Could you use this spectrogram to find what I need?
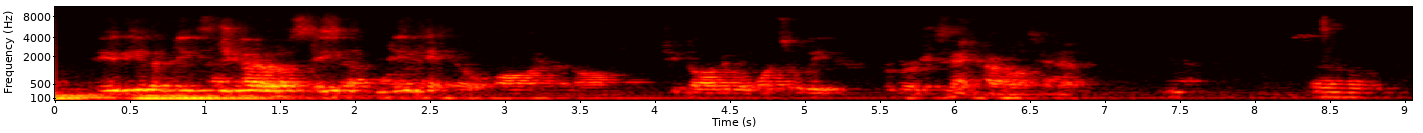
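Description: A middle-aged man speaks calmly through a microphone in a large echoing room.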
